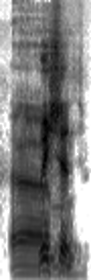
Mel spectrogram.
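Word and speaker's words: Huijsen: And how do you say that name, by the way? Dean Hodgson? Wishin.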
